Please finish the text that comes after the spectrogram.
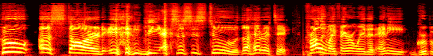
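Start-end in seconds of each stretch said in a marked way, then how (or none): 0.0-4.3 slow, raised delivery sprinkled with uh. Imitating the actor's odd accent in a movie scene: Keanu Reeves accent. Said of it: "He just has a Keanu Reeves accent".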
